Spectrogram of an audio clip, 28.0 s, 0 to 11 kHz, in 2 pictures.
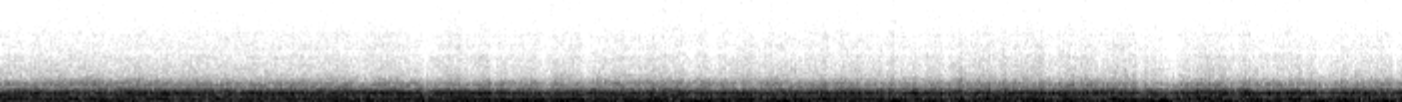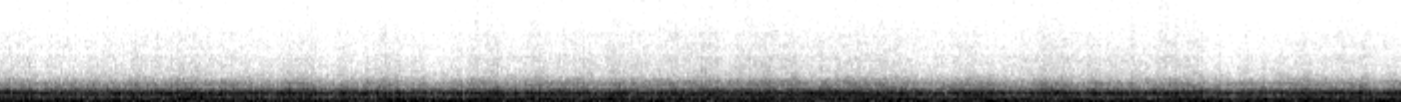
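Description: Izukyu 8000 series electric train running along the line, heard from on board: a steady rumble of wheels, traction motors and car body at an even level, with no rise, fall or distinct events.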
